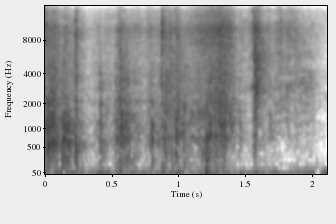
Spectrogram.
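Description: Cardboard smartphone retail box being opened and handled: rustling, scraping and small clicks of the packaging as the phone is slid out.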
